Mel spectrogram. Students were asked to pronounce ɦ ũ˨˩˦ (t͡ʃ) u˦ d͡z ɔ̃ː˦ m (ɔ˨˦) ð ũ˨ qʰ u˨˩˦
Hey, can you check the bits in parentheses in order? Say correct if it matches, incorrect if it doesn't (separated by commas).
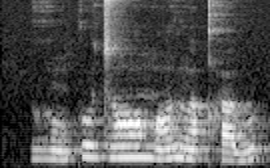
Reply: incorrect, incorrect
